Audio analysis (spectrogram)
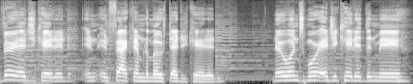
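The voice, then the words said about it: Donald Trump impression. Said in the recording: “I think I'm decent at that impression. I think it's not bad. ... the Donald Trump impression”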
